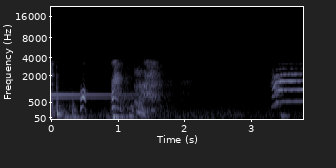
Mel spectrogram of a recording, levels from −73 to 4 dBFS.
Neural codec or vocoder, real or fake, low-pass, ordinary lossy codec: none; real; 3.6 kHz; none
